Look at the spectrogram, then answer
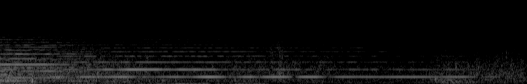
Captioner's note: music fades to ocean sounds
